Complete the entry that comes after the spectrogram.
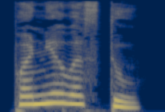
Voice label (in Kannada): "ಪಣ್ಯವಸ್ತು", Kannada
